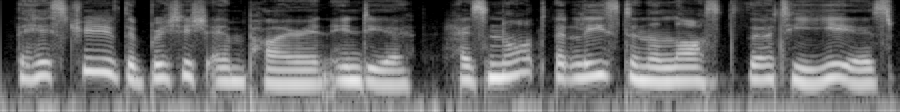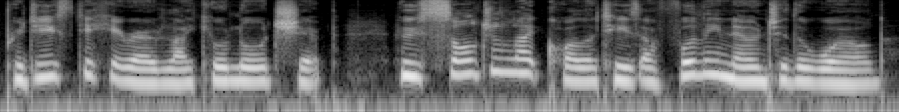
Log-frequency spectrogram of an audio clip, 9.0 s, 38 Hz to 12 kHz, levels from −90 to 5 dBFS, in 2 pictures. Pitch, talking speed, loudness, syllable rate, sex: 205 Hz, 220 wpm, -16 LUFS, 6.1 syllables/s, female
